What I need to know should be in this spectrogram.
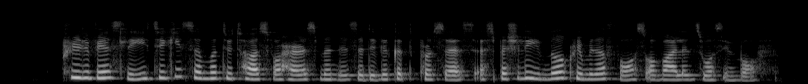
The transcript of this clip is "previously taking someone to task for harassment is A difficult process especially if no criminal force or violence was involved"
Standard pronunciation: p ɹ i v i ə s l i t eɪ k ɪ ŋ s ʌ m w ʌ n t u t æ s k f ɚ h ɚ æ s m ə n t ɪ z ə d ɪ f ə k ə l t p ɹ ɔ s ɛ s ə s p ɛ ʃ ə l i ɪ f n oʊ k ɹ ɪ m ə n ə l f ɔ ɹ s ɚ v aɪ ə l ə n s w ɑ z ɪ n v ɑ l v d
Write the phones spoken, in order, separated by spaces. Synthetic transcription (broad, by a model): p ɹ i v i ə s l i t eɪ k ɪ ŋ s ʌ m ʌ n t u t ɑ s f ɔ h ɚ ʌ s m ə n ɪ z ə d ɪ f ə k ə t p ɹ ɔ s ɛ s ə s p ɛ ʃ ə l i ɪ f n oʊ k ɹ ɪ m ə n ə l f ɔ s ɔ v aɪ ə l ə n s w ɑ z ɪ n v ɑ l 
